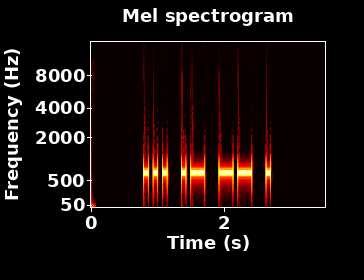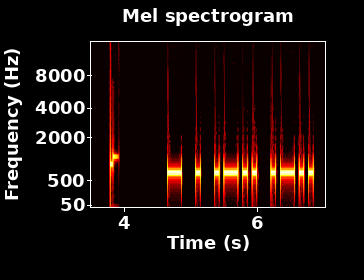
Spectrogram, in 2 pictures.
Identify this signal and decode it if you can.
Morse code, heard as a keyed tone, about 17 wpm, 700 Hz. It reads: SAME TELL
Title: Sentences from Top 200 Words - New Word Drill - 17wpm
